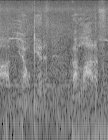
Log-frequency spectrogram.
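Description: A man speaking in a low whisper, in short phrases.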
